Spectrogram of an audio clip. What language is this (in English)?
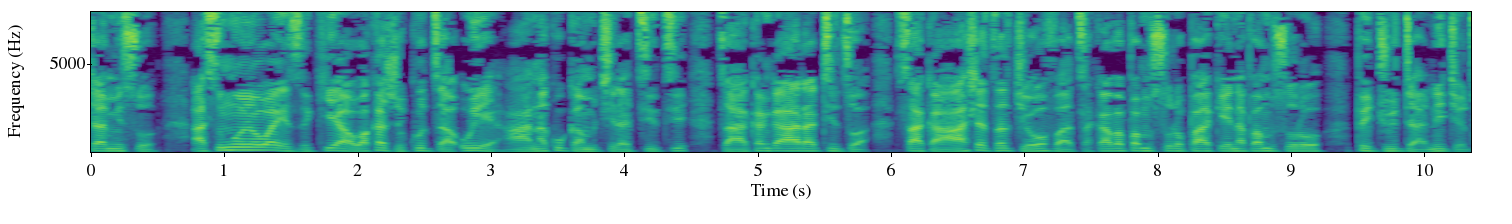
Shona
